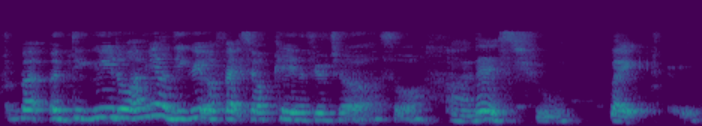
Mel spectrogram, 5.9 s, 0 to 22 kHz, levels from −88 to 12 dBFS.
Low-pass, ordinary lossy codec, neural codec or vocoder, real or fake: none; none; none; real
